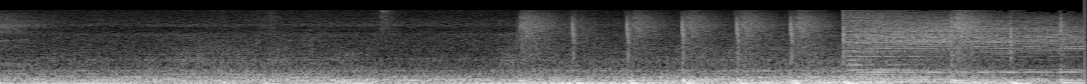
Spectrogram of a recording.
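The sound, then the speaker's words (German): A car driving on a motorway gives a steady low rumble of engine and road noise that stays even throughout. In the second half, a short series of brief, faint ticking clicks sits above it. “Die fünf fahren angespannt weiter auf der Autobahn Richtung Süden”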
